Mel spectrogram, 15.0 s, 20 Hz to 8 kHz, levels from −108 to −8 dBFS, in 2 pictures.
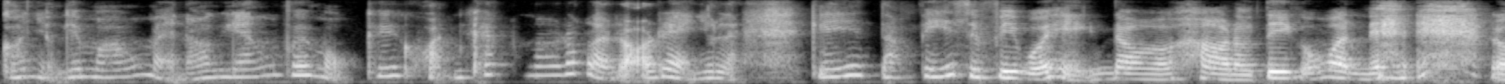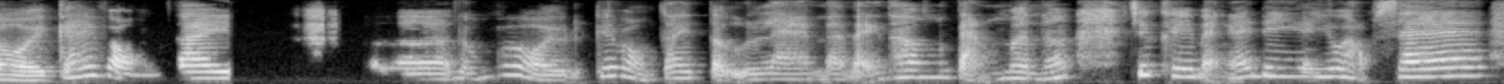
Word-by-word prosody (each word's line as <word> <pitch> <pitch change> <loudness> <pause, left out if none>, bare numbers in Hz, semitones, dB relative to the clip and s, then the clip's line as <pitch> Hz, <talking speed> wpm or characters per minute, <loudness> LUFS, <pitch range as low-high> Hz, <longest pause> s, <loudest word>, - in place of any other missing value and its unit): có - - -3
những 270 -3 -9
cái 275 +1 -4
món 275 +5 -9
mà - - -5
nó 235 +5 -6
gắn 275 +5 -6
với 335 -1 0
một 295 - -8
cái 310 +1 -4
khoảnh 255 -6 -7
khắc 360 -1 -7
nó 330 0 -7
rất 390 0 -3
là - - +1
rõ - - +3
ràng 265 -5 0
như 235 - -4
là 230 - -5 0.3
cái 320 +5 -1
tấm 265 -1 -6
vé 300 +4 +1
xem 285 -6 -1
phim 240 -1 +6
buổi 205 +3 +5
hẹn 195 +3 -2
đò 195 -2 +1
hò 205 -4 +3
đầu 180 -1 +2
tiên 230 0 +9
của - - -2
mình 240 -6 +4
nè. 210 - +4 0.5
Rồi 165 -3 +3
cái 295 +6 +1
vòng 325 - +2 0.2
tay 230 +1 +5 0.8
ờ, 195 0 0
đúng 220 +5 -10
rồi, 185 - -2
cái 310 0 -3
vòng 255 - -5
tay 230 +2 -3
tự - - -2
làm 195 0 -5
mà - - -5
bạn 210 - -3
thân 260 +1 -1 0.2
tặng - - 0
mình 225 -2 -2
á, 245 +5 -3 0.3
trước 355 - +2
khi 290 -1 0
bạn - - -2
ấy 260 +4 -2
đi 305 -1 -4
du 290 - -1
học 275 - -3
xa. 285 +3 +3
260 Hz, 235 wpm, -21 LUFS, 215-305 Hz, 0.8 s, tiên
